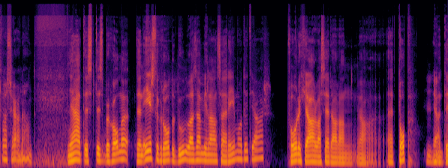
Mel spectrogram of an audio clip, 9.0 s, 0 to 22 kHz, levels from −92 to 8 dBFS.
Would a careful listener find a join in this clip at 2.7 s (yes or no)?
yes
